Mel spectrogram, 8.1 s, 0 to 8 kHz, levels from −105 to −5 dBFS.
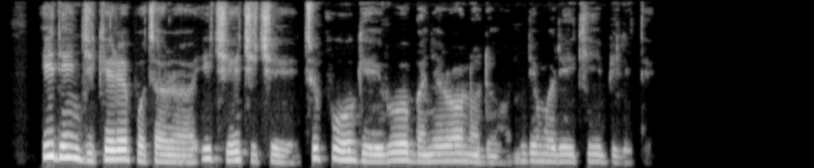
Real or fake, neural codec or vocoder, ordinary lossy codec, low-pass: real; none; none; none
